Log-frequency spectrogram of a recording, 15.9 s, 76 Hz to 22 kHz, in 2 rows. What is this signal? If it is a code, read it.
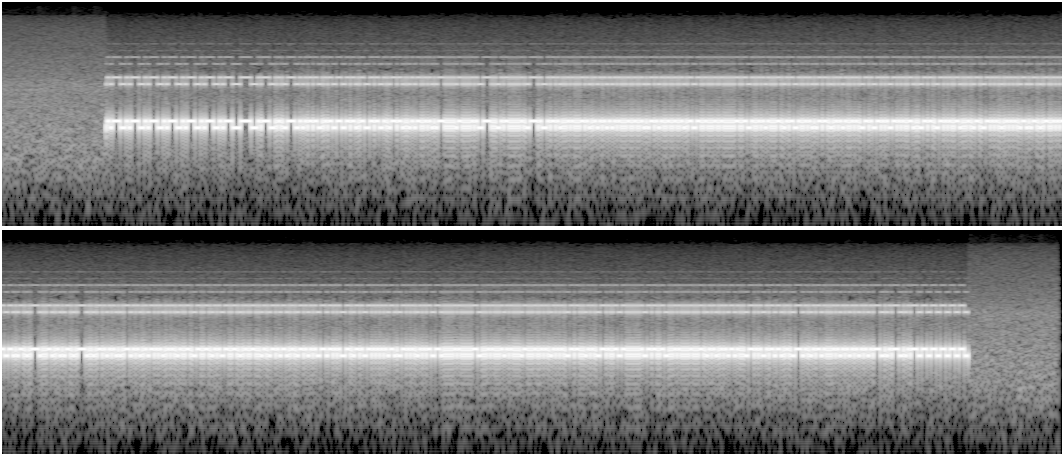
NAVTEX (SITOR-B), 100 baud, 170 Hz shift, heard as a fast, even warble, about 1000 Hz centre. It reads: ZCZC BL64 FIRING EXERCISE 09 2100 UTC WITHIN 11 NM OF 20-44N 069-41E. NNNN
